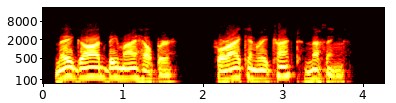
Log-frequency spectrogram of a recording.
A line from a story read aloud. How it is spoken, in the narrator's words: the doctor himself said calmly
